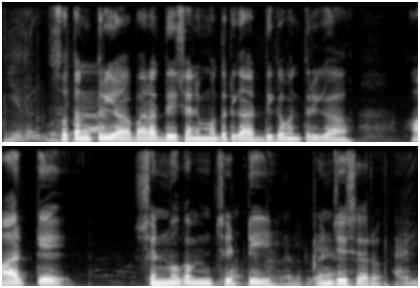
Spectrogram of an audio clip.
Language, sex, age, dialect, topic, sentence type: Telugu, male, 18-24, Central/Coastal, banking, statement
